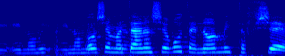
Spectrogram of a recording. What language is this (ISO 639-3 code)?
heb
